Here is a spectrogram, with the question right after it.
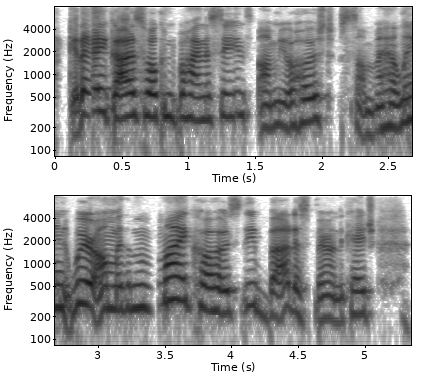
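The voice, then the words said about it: Stuffy congested froggy voice. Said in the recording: “My nose is so stuffed... I sound a little bit like, I don't know if I'm on crack or if I sound like a frog.”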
